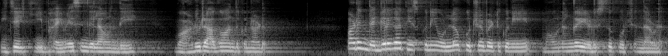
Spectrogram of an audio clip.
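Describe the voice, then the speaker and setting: A woman reading a novel aloud as an audiobook narrator, in steady expressive storytelling, with a long hall reverb. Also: on the low side, brisk, vocal fry.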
